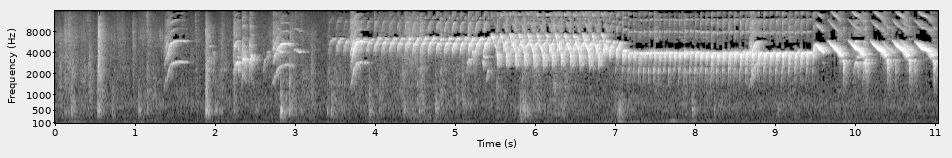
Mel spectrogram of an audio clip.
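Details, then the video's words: At a 2015 Timbrado Español canary contest, team category C1, scattered sharp chips and short rising calls lead into a long, steady, rapid trill that drops to a lower roll, then ends in quick sweeping notes. "Καναρινιών Φωνής Timbrado Español"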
